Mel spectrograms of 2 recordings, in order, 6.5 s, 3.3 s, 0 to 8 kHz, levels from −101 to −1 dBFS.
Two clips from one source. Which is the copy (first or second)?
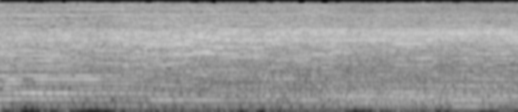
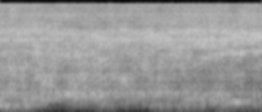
second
